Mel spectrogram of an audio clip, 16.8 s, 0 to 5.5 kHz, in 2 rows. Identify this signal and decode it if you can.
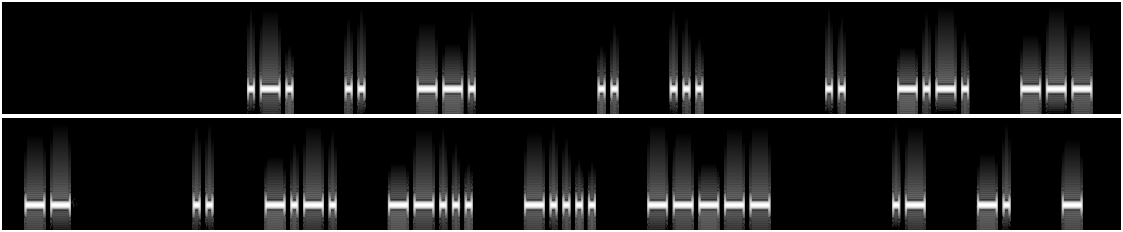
Morse code, heard as a keyed tone, about 25 wpm, spaced as for 15 wpm, 600 Hz. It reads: RIG IS ICOM IC760 ANT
